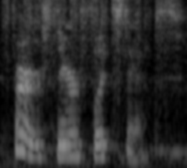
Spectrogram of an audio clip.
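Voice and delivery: usual speaking voice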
